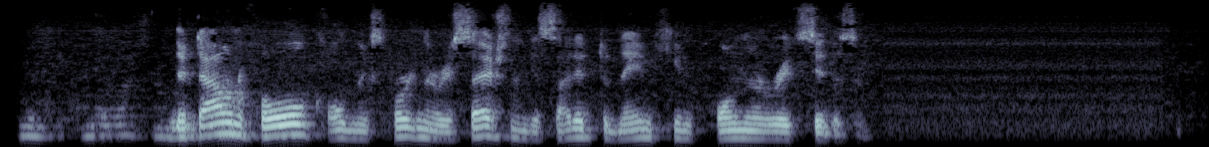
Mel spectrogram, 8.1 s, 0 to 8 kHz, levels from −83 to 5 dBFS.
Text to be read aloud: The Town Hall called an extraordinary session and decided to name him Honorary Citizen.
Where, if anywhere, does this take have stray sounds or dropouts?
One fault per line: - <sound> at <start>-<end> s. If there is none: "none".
none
